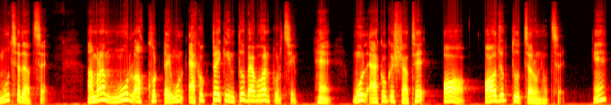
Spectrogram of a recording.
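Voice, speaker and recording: Patient male instructor, slightly high-pitched, drills points by repetition, dry close sound. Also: darkish tone, dry recording. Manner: patient, repeats key points, asks and answers his own questions; mixes a few English words into his teaching. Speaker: Quran reading teacher. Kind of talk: online class lesson.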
